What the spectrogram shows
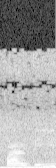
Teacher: Fonem I adalah vokal tinggi depan dengan cara kedua bibir sedikit terentang ke samping.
